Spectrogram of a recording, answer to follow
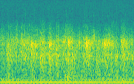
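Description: Dense, irregular crackling noise over a steady low hum.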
